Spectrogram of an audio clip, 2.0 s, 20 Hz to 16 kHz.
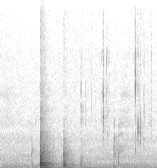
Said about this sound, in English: This stout, I didn't mention this earlier, is 7.3% alcohol. Yeah, let's give it a taste now. Oh my God. That is so good. It tastes, I'm gonna give it another sip.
